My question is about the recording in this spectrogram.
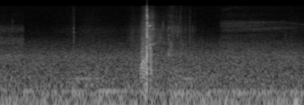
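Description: Golf driver striking a ball off the tee: one sharp crack of the clubhead on the ball about two seconds in.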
